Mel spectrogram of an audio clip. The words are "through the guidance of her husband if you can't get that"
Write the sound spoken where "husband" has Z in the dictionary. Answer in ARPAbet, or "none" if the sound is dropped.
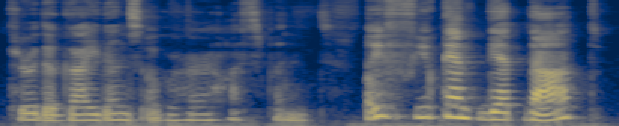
S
